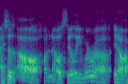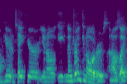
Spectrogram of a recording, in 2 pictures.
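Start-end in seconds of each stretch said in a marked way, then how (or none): 0.3-4.7 put-on high Southern belle accent. Retelling what the lady taking their orders said, imitating a Southern belle accent. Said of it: "she had this like Southern Belle accent".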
